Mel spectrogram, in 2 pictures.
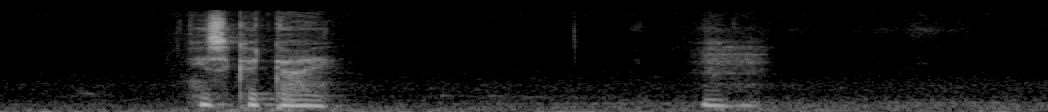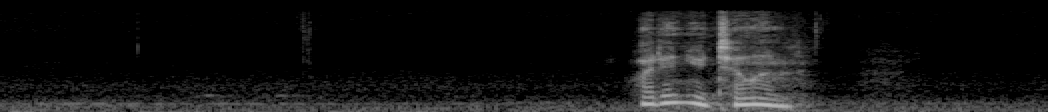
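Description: A young woman speaks quietly and hesitantly.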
